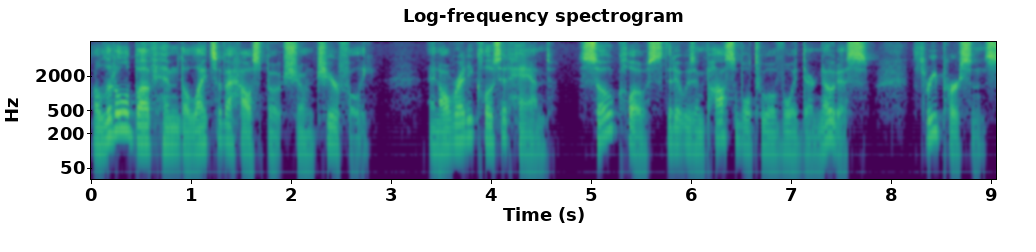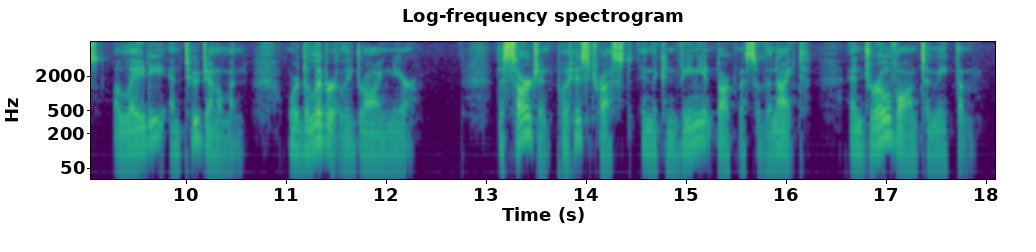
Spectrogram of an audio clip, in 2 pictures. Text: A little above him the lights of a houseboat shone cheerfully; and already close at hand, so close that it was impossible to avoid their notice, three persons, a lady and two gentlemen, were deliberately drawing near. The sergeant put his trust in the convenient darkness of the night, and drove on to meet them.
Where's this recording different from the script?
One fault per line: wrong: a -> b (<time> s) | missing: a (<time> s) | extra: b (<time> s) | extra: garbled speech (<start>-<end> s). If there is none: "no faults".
no faults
